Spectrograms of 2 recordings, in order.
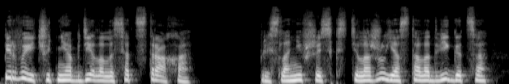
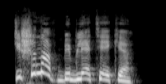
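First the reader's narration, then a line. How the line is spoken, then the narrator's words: Loud bark. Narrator (Russian): девушка-призрак как рявкнет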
